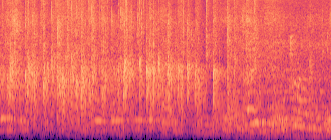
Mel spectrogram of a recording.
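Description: An audience claps for children in sustained, fairly close applause, with a voice talking over the clapping throughout.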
